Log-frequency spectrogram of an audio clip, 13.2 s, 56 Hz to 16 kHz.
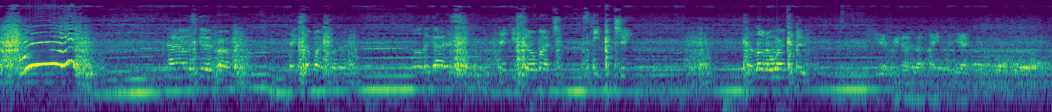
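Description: Formula 1 team radio: a racing driver's voice over a compressed, tinny radio link, in short broken bursts, with a loud rising-and-falling shout in the first second. A steady low hum runs beneath.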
